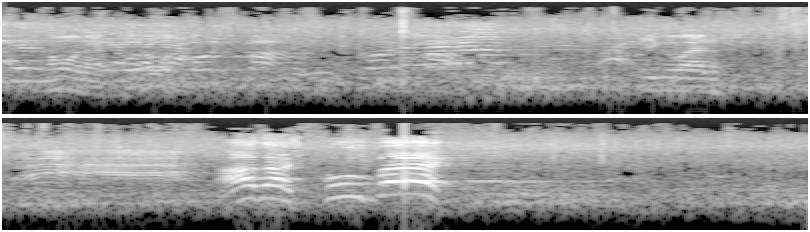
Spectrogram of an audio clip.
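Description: Scattered calls and shouts from players and sideline spectators during a youth soccer match, with two loud, high-pitched shouts about five and six seconds in.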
